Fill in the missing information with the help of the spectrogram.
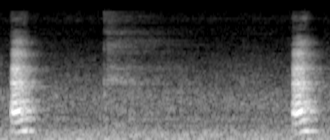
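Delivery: أك with a stop released softly into a breath; breathy kaf. Shown as a demonstration. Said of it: "ضعف اعتماد".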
